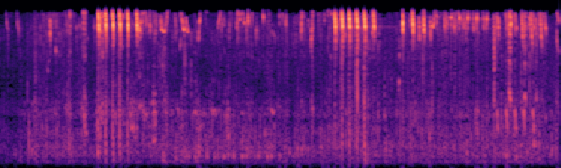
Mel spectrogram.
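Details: Bats give shrill, high squeaks in rapid trains, with loud clustered bursts near the start and middle, separated by softer scattered chittering and clicks.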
